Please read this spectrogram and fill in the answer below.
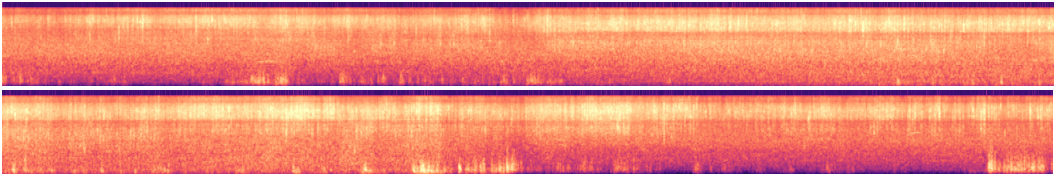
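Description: Water spraying steadily onto dirt and straw, with a hiss like rain that swells a little through the middle. A few louder low bursts break through, the loudest about two-thirds of the way in.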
